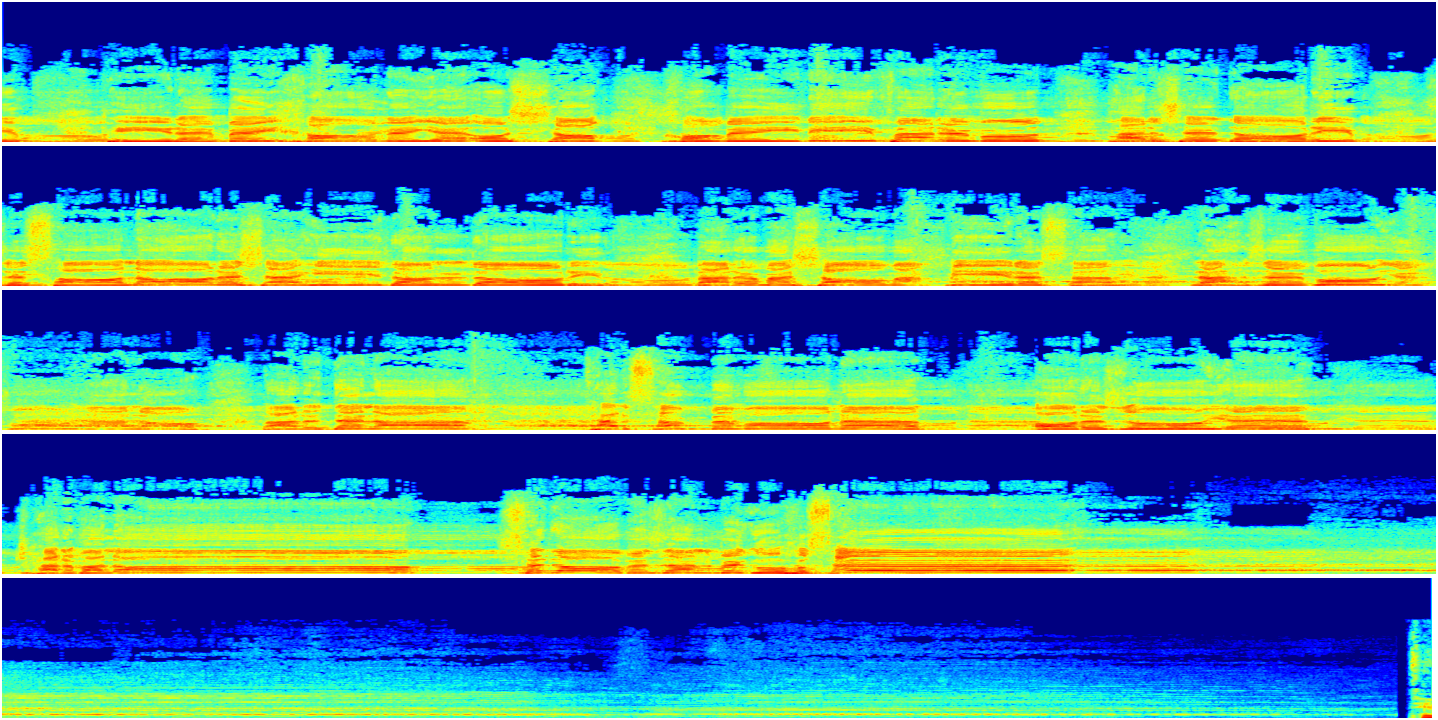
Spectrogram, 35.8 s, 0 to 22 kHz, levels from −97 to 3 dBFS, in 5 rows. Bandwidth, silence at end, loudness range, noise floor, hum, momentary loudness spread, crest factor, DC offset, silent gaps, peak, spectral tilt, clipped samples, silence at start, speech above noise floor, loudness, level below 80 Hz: 15.5 kHz; 0 s; 14 LU; -50 dBFS; none; 17 LU; 14 dB; under 0.1%; none; -2 dBFS; -3.5 dB/octave; under 0.1%; 0 s; 37 dB; -13 LUFS; -52 dBFS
